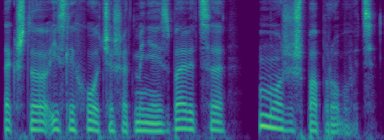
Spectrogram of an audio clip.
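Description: A woman voicing a gruff, intense adult male shapeshifter lover in an audiobook, speaking low and breathily with a teasing edge. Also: normal speed, darkish tone, dry recording, clean studio sound. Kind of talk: audiobook character reading.

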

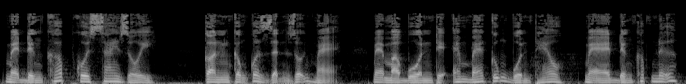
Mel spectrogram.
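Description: A man's voice: lowish voice, animated, normal speed. A man voicing a grown man with a child's mind, who talks in a childish, pouting way. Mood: pleading.

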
